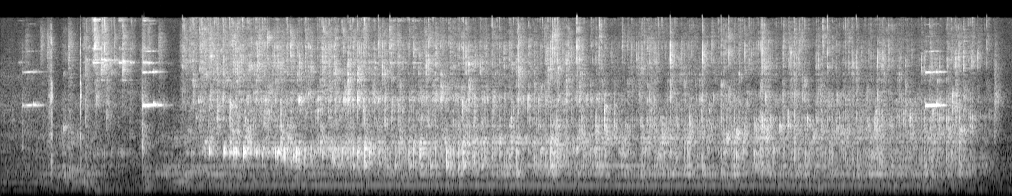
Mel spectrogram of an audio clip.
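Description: Electric hot-water dispenser beeping as its button is pressed, then its pump humming as a stream of water pours into a ceramic mug for about seven seconds. It beeps again as the pour ends.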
